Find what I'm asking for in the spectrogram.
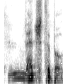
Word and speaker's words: vegetable: Vegetable. ¿Cuántas sílabas en vegetable? Pues, no es vegetable. Vegetable, no.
